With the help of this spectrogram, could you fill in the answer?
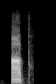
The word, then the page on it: up: British English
